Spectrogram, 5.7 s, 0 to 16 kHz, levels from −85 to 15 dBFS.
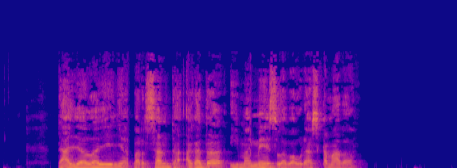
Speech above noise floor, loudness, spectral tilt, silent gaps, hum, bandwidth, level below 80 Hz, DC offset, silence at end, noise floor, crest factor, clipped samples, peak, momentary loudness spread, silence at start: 60 dB; -21 LUFS; -4.5 dB/octave; none; none; 11.5 kHz; -58 dBFS; under 0.1%; 1.25 s; -80 dBFS; 16 dB; under 0.1%; -6 dBFS; 8 LU; 0.75 s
